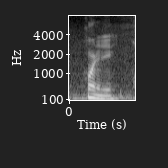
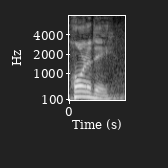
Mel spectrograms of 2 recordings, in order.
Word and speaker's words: Hornady: How do you guys pronounce that company that makes Hornaday. – That? – Hornaday. – How do you say it? – Hornady. – Hornady. Yeah. Some people say Hornaday. – Some people say Hornady. – Hornady. Yep. Hornady. Hornady. – Hornady is how I've always said it.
